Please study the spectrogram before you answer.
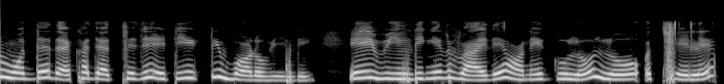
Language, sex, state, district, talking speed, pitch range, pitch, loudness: Bengali, female, West Bengal, Jalpaiguri, 130 wpm, 230-285 Hz, 255 Hz, -14 LUFS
